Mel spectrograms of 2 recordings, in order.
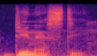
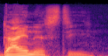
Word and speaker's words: dynasty: Yeah, the traditional grammar and everything, you know, it's important we go with a British pronunciation. Okay. So, dynasty. But if you said dynasty, you wouldn't be wrong.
